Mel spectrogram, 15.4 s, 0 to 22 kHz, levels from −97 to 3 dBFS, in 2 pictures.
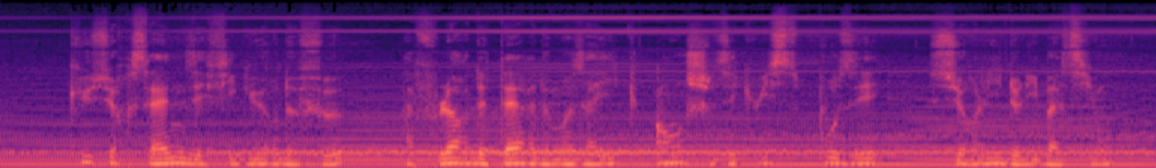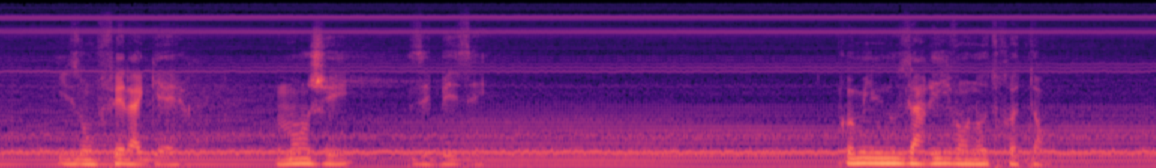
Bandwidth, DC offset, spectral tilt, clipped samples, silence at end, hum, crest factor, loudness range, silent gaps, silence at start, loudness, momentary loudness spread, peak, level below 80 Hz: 19 kHz; under 0.1%; -5.5 dB/octave; under 0.1%; 0 s; 50 Hz at -35 dBFS; 18 dB; 4 LU; none; 0 s; -28 LUFS; 10 LU; -8 dBFS; -46 dBFS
